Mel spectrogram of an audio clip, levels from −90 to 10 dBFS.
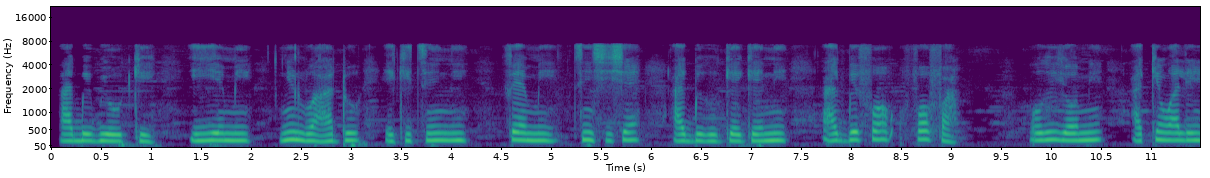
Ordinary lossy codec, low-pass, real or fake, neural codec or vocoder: none; 7.2 kHz; real; none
